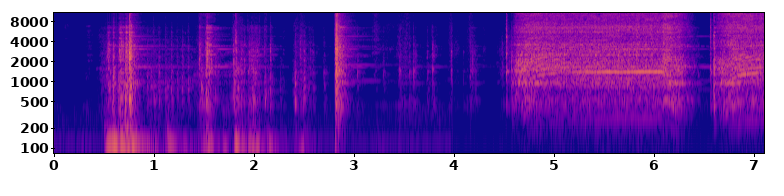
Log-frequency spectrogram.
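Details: Power tool motor after a new brush holder and brushes: spins up to a steady, even whine in two short runs with no crackle, sparking or stutter, so the armature is fine and it runs healthy.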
